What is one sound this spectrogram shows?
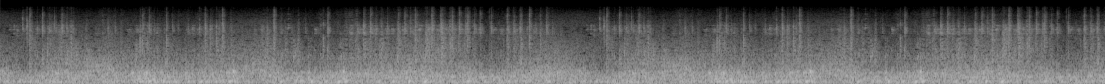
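A cart rolls and rattles steadily along metal rails.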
